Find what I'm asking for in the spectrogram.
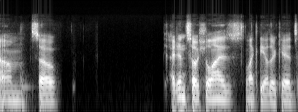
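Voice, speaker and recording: A man with a Western US accent speaks in a monotone, flat intonation. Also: dry, close sound with no echo. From Arizona, Phoenix area (raised from age two). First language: not English (Afghan family language). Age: 30s. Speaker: trial witness. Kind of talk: courtroom testimony. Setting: courtroom. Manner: halting, repeats words.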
